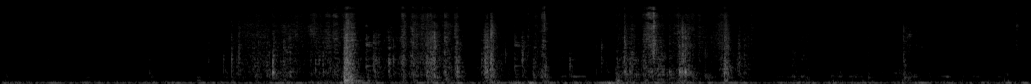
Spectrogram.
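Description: Faint rustling and crinkling of paper pattern pieces and fabric being handled and shuffled, with a few soft clicks.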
